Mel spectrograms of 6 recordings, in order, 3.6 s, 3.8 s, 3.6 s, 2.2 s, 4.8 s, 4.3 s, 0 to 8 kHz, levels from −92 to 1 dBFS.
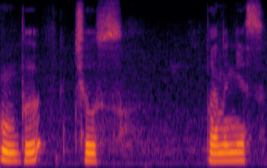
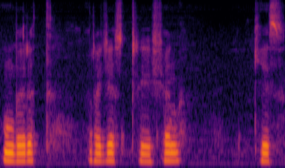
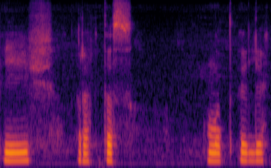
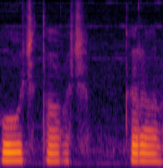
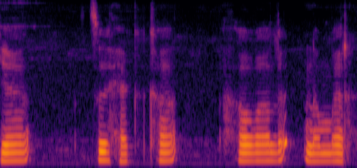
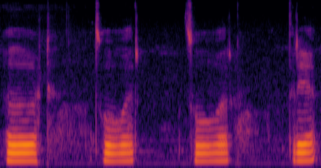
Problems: none marked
